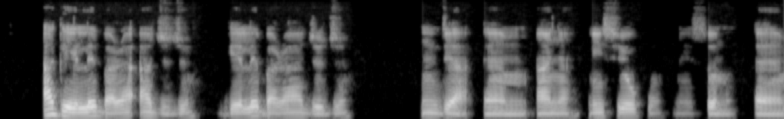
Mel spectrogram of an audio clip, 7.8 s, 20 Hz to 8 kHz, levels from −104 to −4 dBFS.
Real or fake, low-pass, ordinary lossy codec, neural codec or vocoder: real; none; none; none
